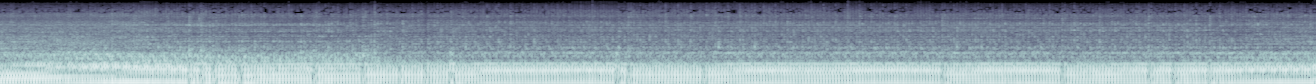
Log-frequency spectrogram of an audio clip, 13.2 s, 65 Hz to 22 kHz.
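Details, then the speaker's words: The "200", bad misfire persisting after ignition work, exhaust cut free: uneven idle with irregular stumbles and dips while someone works under the hood. Misfiring and running rough, cause not found. "we're continuing to break the ignition system on the 200. as we've still got a pretty bad misfire after all we've done"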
